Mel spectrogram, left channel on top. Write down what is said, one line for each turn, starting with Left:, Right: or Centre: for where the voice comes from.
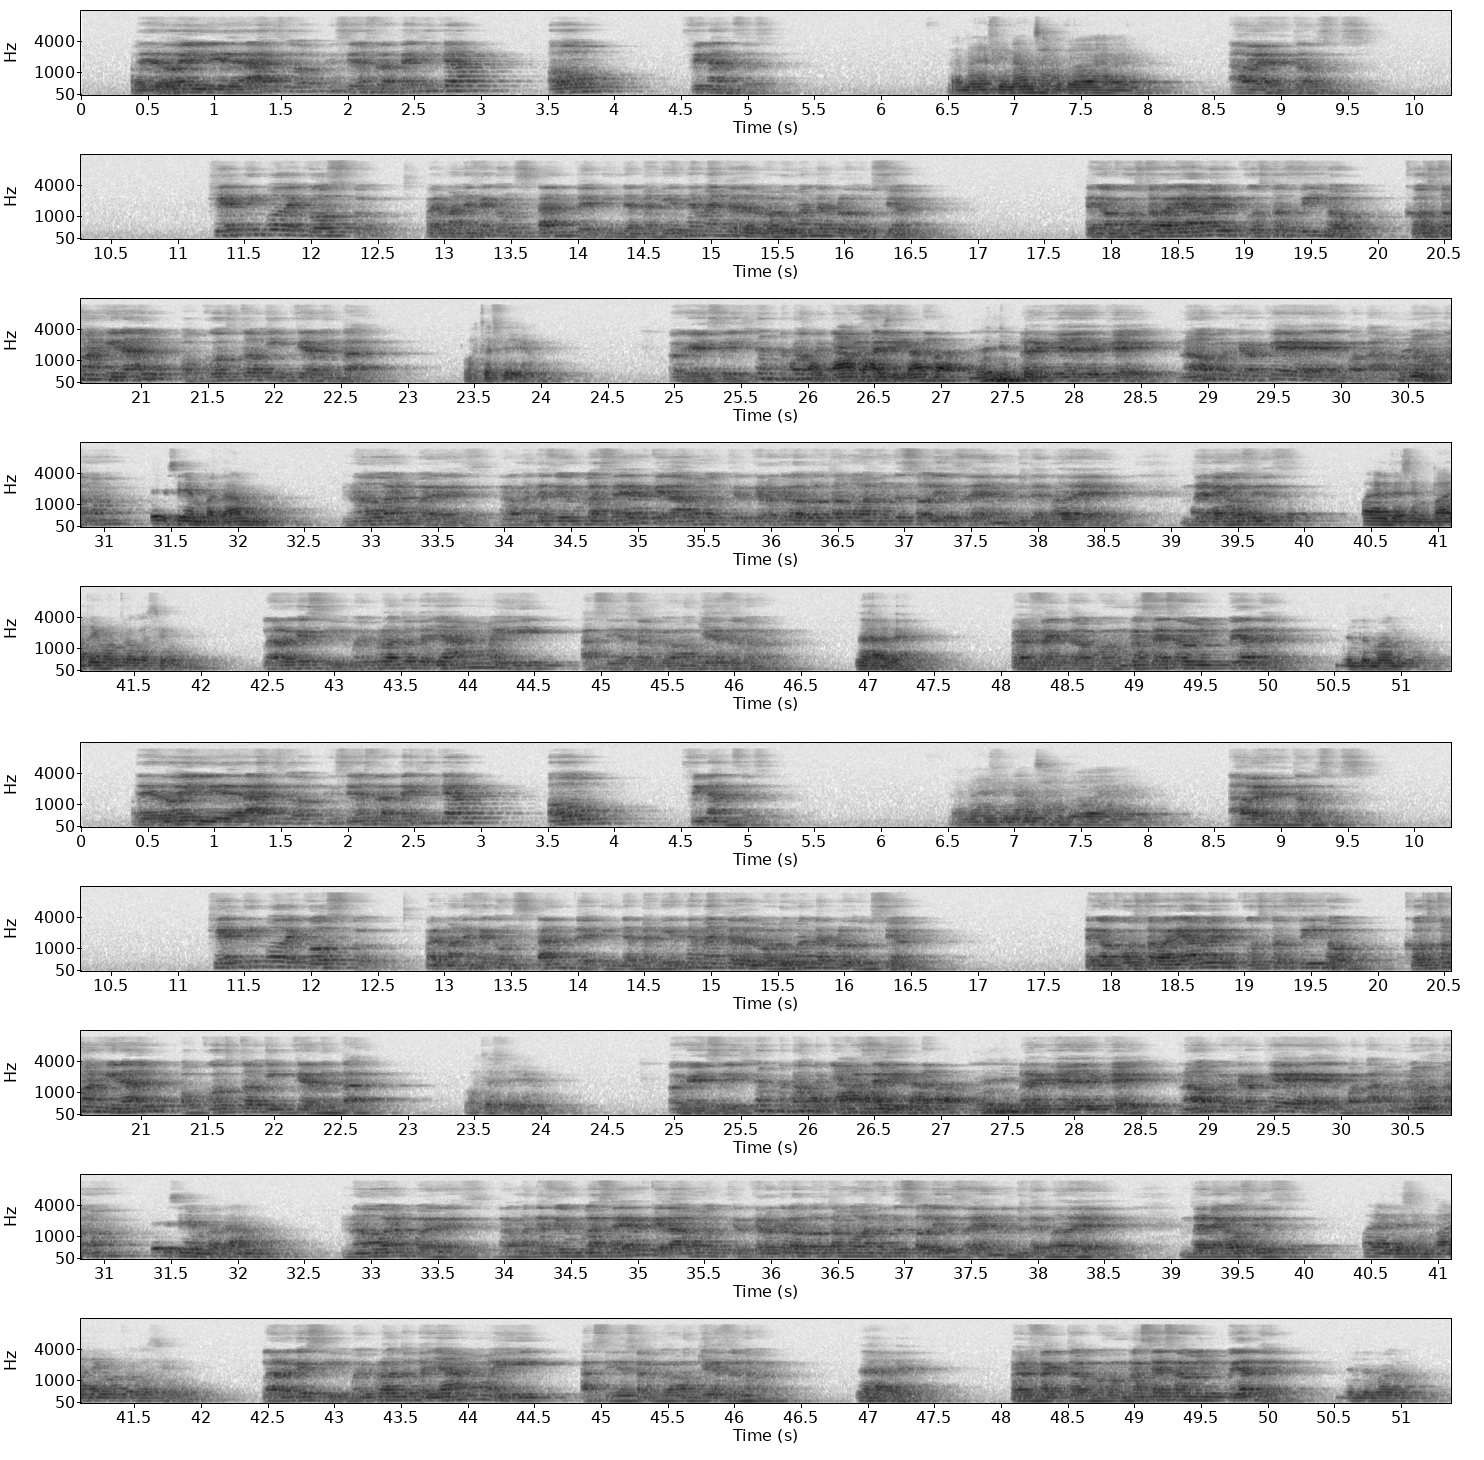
Right: Te
Left: Ok.
Right: doy liderazgo, gestión estratégica o finanzas.
Left: Dame de finanzas otra vez, a ver.
Right: A ver, entonces, ¿qué tipo de costo permanece constante independientemente del volumen de producción? ¿Tengo costo variable, costo fijo, costo marginal o costo incremental?
Left: Pues te fijo.
Right: Ok, sí. <laughs>
Left: Ah,
Right: Ok,
Left: Estaba
Right: facilita.
Left: fácil, estaba fácil.
Right: Ok,
Left: <laughs>
Right: ok. No, pues creo que empatamos,
Left: Bueno,
Right: ¿no? Estamos.
Left: sí, sí, empatamos.
Right: No, bueno,
Left: Sí,
Right: pues realmente ha sido un placer. Quedamos, cre- creo que los dos estamos bastante sólidos, ¿eh? <laughs> En el tema
Left: sí.
Right: de, de
Left: Estamos
Right: negocios.
Left: pendientes para el desempate en otra ocasión.
Right: Claro que sí. Muy pronto te llamo y así <laughs> hacemos- vemos quién es el mejor.
Left: Dale,
Right: Perfecto, pues un placer, Saúl. Cuídate.
Left: mi hermano.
